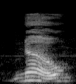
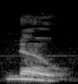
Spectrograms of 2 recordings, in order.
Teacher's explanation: If you say that word, no, your voice should be going down. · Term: intonation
